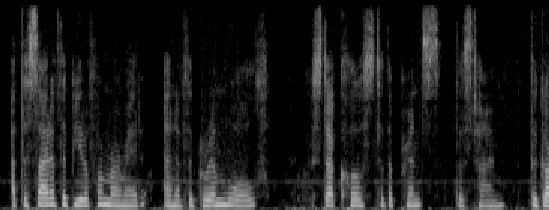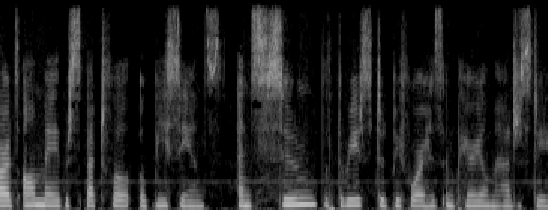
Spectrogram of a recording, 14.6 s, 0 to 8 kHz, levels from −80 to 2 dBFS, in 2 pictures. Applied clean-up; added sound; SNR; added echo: none; none; none; none.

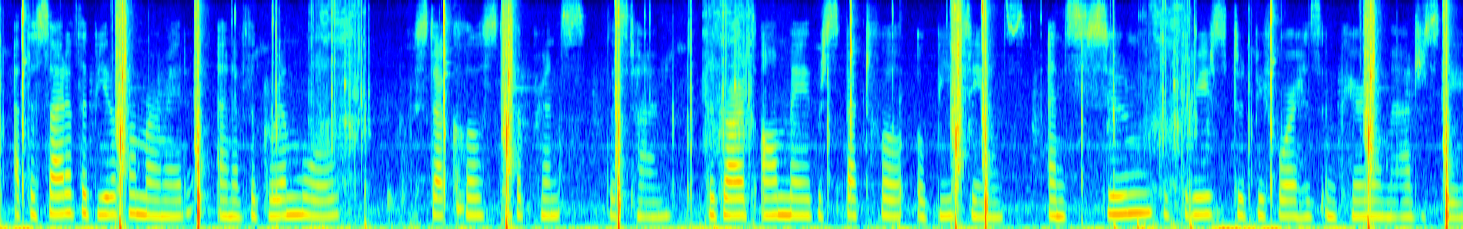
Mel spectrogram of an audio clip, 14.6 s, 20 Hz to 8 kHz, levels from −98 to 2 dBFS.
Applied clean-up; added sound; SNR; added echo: none; Camera; -5 dB; none.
